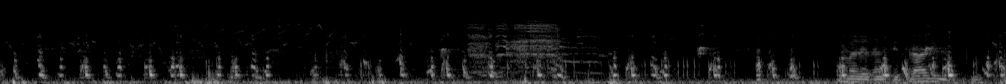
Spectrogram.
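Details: Two white Aseel heera hens brood together in a handmade wheat nest, hatching golden buff eggs naturally without an incubator. Rapid, irregular low clucks repeat throughout, with a noisy rustling burst midway and louder harmonic calls near the end.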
